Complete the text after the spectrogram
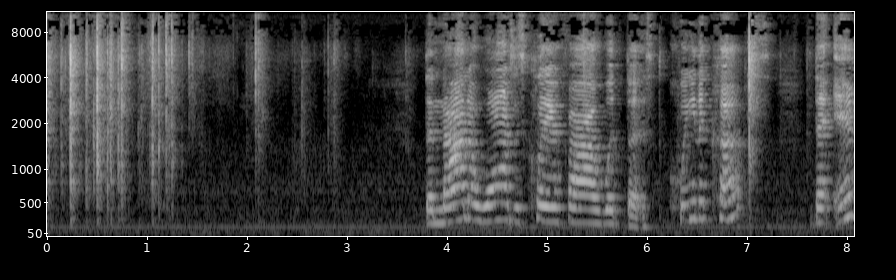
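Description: Paper cards rustle and tap softly as a hand handles them.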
